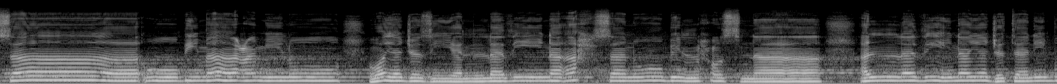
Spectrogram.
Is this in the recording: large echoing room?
yes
